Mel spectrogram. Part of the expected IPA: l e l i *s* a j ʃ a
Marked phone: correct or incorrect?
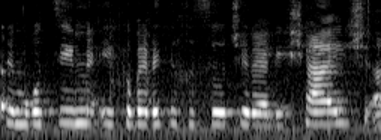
incorrect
